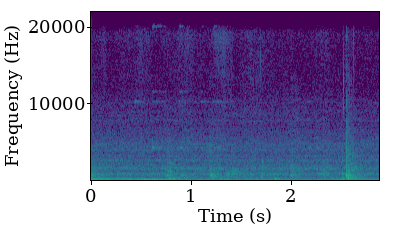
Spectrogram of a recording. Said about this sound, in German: Jetzt läuft gerade im Hintergrund die Waschmaschine noch.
